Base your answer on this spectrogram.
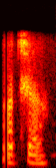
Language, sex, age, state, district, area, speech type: Hindi, male, 30-45, Bihar, Samastipur, urban, conversation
